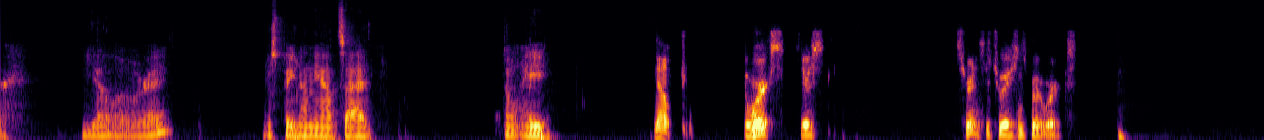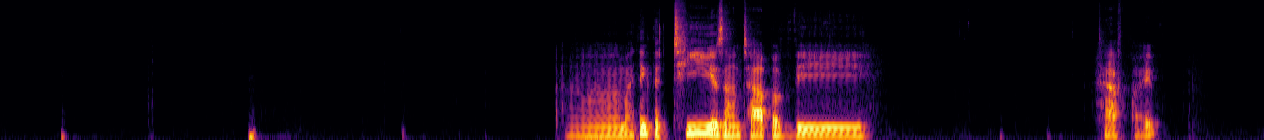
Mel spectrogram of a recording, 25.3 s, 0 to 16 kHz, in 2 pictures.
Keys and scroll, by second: 2.3 space, 5.4 m, 8.4 super+z, 11.2 Up, 16.6 space, 23.1 shift+t.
